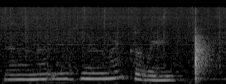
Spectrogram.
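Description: A raw patty frying in oil in a nonstick skillet on a gas stove, with a steady sizzle. A faint low voice sounds under it, and a sharp click comes just before the end.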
